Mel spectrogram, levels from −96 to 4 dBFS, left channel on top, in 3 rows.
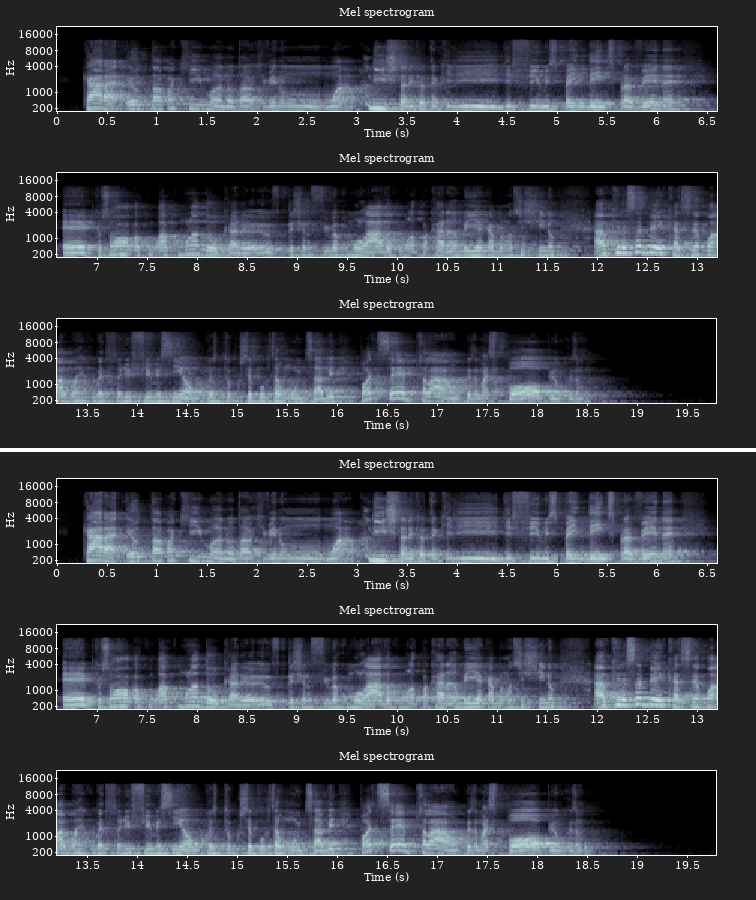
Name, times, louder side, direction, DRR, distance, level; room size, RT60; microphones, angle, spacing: voice 1, 0.3-6.2 6.7-18.5, right 1 dB, 25° right, 5 dB, 2.5 m, -25 dB
24.5 x 19.5 x 8.8 m, 0.89 s
head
